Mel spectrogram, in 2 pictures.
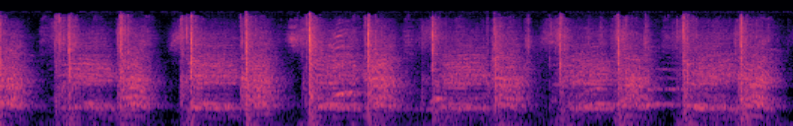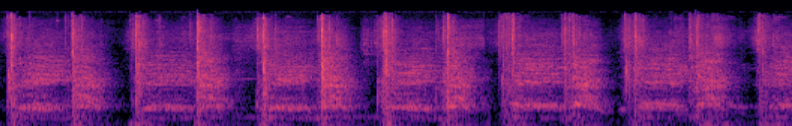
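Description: A lecture-hall crowd of students shouting a rhythmic chant in unison, with sharp beats landing in time about twice a second.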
